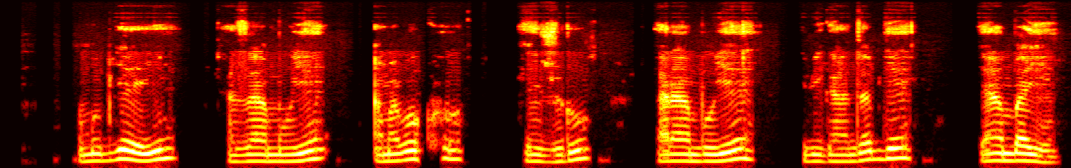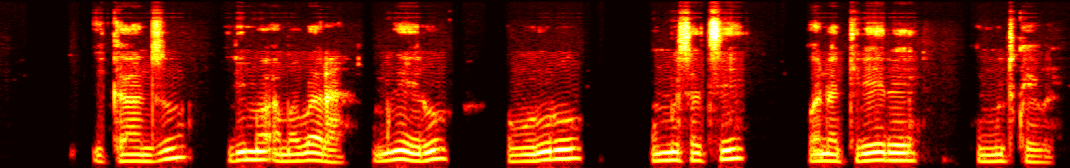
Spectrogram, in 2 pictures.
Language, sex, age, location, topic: Kinyarwanda, male, 25-35, Kigali, government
